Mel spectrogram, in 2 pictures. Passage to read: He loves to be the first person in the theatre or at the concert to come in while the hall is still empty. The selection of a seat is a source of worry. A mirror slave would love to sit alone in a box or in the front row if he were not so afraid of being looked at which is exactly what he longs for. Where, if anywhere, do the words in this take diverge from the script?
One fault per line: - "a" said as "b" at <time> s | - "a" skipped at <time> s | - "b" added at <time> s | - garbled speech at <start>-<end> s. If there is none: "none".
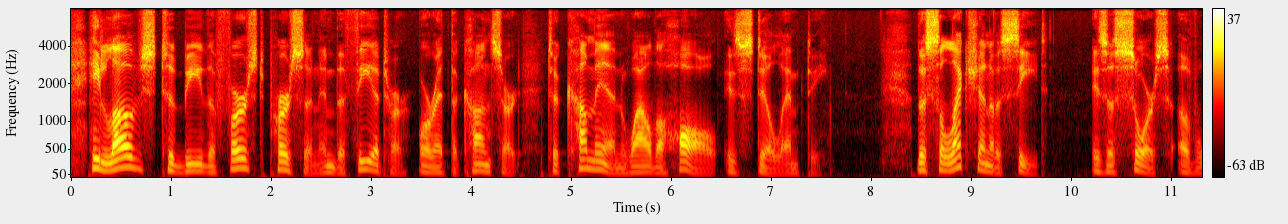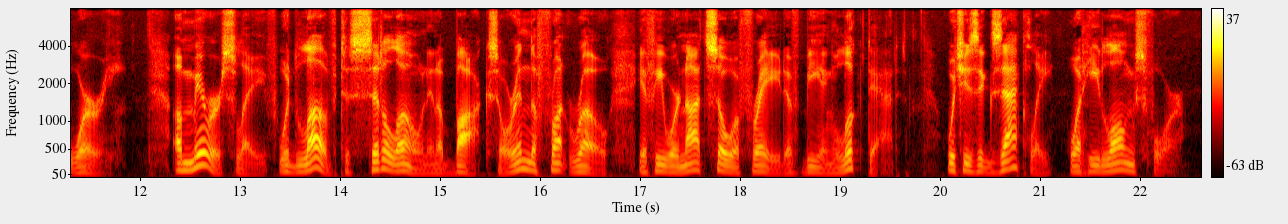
- "of" skipped at 9.2 s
